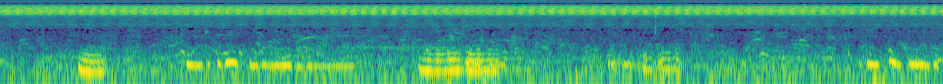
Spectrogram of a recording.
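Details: Cicadas on the steep coast of Cape Fiolent, Crimea, at sunset, their high rasping drone steady and rapidly pulsed across the whole stretch, while low humming notes come and go in the background.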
